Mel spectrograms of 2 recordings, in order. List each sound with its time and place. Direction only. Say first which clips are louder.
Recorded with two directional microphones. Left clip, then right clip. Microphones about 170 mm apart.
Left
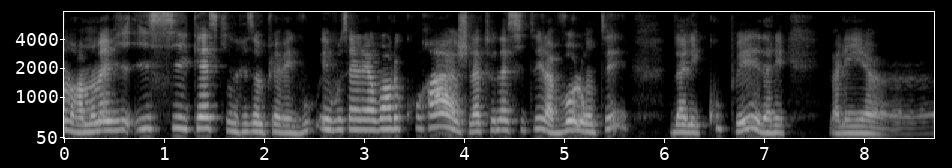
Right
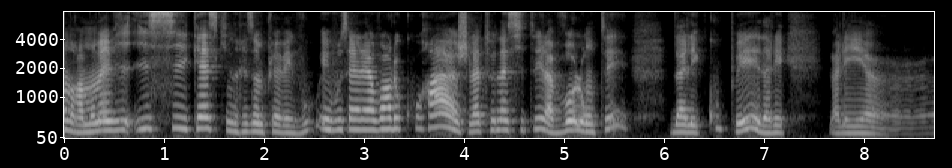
0.0 s speech: right 3 dB; 40° right (ahead or behind)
